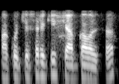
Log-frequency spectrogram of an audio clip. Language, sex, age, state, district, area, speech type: Telugu, male, 18-30, Telangana, Bhadradri Kothagudem, urban, conversation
